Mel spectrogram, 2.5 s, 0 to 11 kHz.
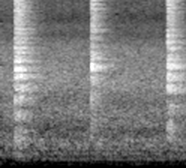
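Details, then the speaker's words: Live ESWL lithotripsy for a roughly 13 mm left kidney stone, around 215 shocks in: sharp loud cracks about once a second over steady machine hum; lithotripter shock waves. "इससे मैं shocks को control करता हूं। जिस तरह ये अभी 215 shocks चल चुके हैं।"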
